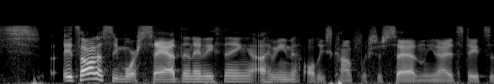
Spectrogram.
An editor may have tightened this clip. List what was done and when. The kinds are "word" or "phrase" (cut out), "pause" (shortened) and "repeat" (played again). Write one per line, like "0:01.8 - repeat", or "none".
0:03.0 - word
